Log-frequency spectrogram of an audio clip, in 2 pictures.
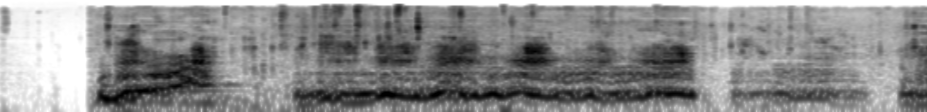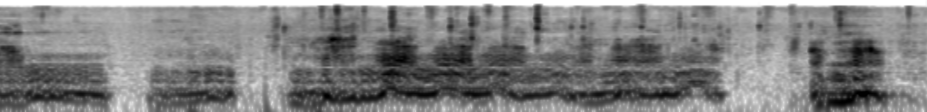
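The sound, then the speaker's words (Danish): A dog growls and thrashes as it shakes a fish it has caught. Many rough, throaty bursts repeat with short pauses between them, loud and with no talking. “Det er en hund, der står og slår en ryster en fisk. Han har fået fat på en fisk, og så står den og ryster den”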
